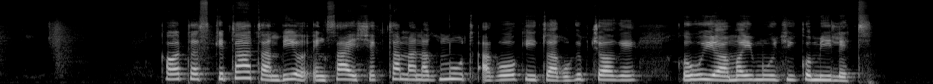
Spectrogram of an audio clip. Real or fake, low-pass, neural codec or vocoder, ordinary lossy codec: fake; none; codec, 44.1 kHz, 7.8 kbps, Pupu-Codec; none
